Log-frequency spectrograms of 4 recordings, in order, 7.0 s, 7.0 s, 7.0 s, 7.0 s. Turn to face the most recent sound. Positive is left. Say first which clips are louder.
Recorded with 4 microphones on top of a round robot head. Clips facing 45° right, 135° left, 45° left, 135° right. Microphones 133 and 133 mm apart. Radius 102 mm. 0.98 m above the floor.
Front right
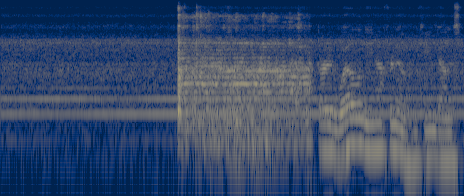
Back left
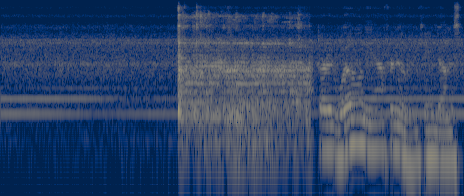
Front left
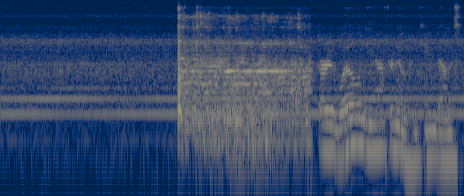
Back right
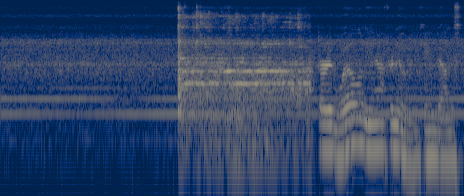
# back left 2 dB, back right 1 dB
turn(degrees=-15)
